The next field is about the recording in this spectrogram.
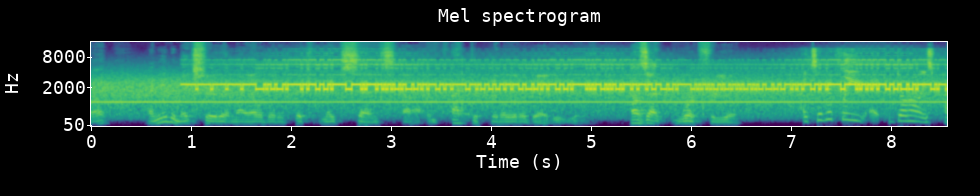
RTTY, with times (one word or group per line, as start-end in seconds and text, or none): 2.1-3.1 8MXJD
3.3-4.3 0CIPU
4.5-5.7 8YRG2
5.8-6.7 RSDSS
6.9-8.1 C0VF8
8.2-8.6 …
